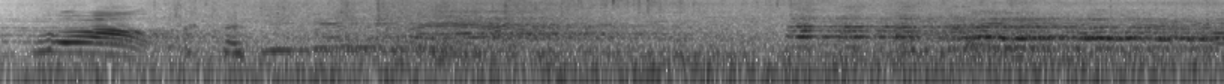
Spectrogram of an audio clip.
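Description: Water bubbles and churns in a hot tub.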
